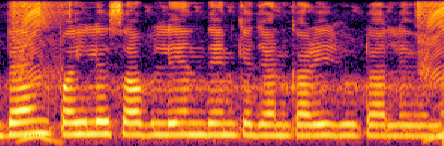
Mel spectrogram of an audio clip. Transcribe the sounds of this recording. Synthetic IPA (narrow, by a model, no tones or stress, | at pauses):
bɛ̃ːŋkpəɦɪlesəbleːnd̪enked͡ʒaːnkaːɾid͡ʒʱuːʈaleːʋel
